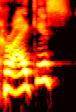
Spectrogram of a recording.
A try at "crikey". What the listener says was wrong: No, there's no S, dude.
